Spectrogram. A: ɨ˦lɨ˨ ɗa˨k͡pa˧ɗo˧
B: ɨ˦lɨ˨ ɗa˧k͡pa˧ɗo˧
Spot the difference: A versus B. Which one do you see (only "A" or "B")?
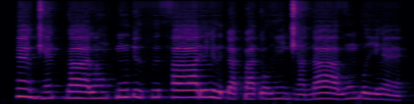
A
